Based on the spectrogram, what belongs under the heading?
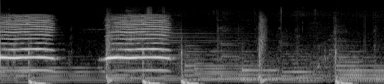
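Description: A peacock gives two loud, nasal, trumpeting wails about half a second apart, over background music with drumbeats.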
